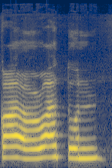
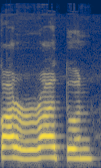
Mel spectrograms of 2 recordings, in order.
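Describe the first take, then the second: First: Karratun with ra repeated; doubled ra. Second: Karratun with clear tun; tanween. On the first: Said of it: "रा को दो बार पढ़ेंगे". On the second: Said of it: "ता को दो पेश पढ़ेंगे". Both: Shown as a demonstration.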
